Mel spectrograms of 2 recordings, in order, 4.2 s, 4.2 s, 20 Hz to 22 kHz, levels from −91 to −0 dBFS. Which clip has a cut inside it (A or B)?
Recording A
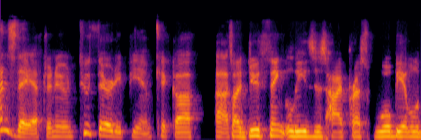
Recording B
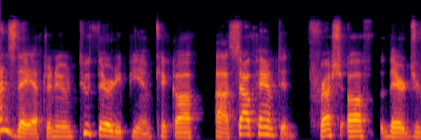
A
